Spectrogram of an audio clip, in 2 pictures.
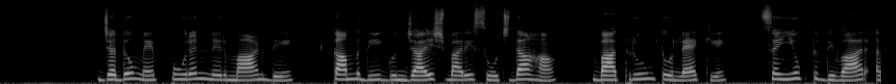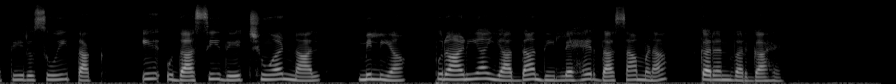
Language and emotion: Punjabi, sad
